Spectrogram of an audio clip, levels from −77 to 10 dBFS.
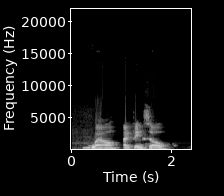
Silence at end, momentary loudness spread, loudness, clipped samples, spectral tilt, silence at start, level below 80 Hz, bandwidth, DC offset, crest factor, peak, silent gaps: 0.5 s; 7 LU; -14 LUFS; under 0.1%; -7 dB/octave; 0.25 s; -54 dBFS; 7.2 kHz; under 0.1%; 14 dB; 0 dBFS; none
